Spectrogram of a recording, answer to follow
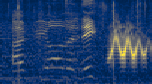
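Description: A child's high-pitched squealing, with gliding then strongly wavering pitch, loudest near the end, over background music.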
